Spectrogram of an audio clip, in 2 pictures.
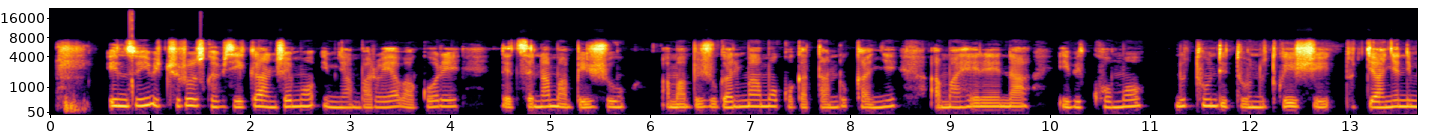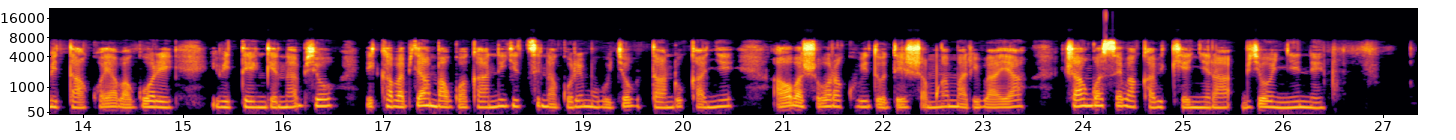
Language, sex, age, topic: Kinyarwanda, female, 36-49, finance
